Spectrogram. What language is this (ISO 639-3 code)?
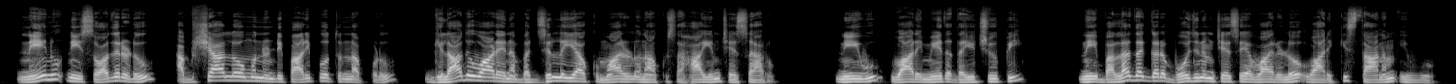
tel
